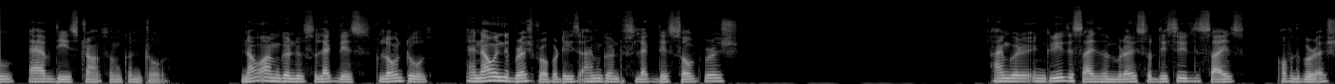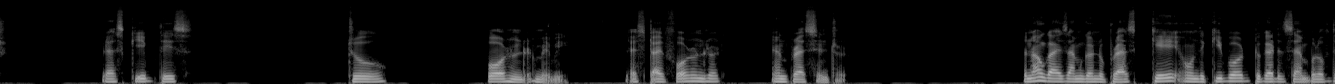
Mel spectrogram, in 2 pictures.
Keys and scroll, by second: 20.5 typing, 20.8 Return.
